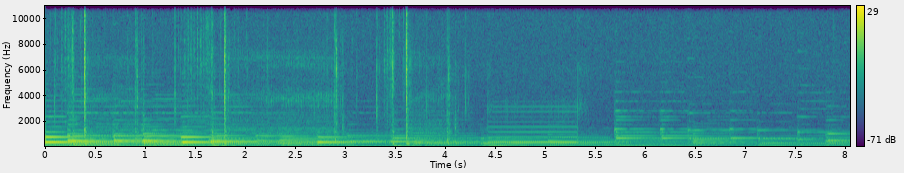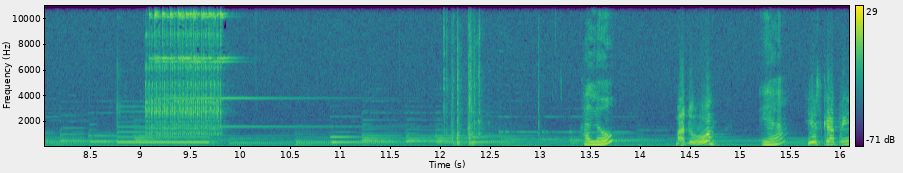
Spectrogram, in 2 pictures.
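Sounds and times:
telephone ringing: 0.0 - 5.9, 8.8 - 12.6
sustained melodic notes: 0.0 - 15.6
speech: 13.5 - 13.8, 14.4 - 16.0.

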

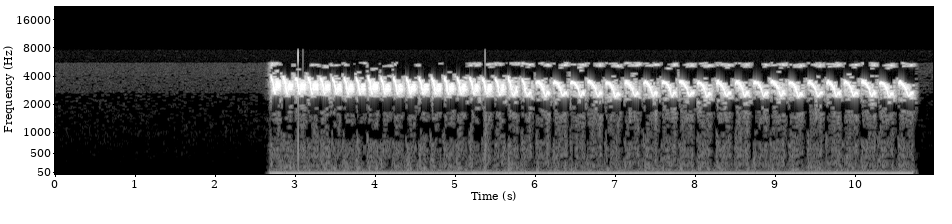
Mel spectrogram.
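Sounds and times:
domestic canary trilling: 2.7 - 10.8.

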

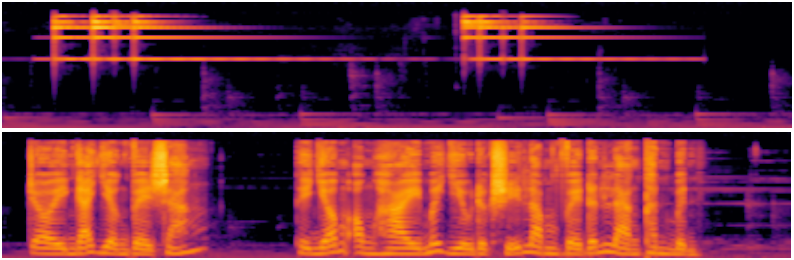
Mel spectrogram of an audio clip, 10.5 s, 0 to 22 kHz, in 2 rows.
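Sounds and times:
bell ringing near a horse stable: 0.3 - 2.3, 3.1 - 4.5
speech: 5.5 - 10.0.

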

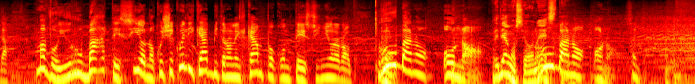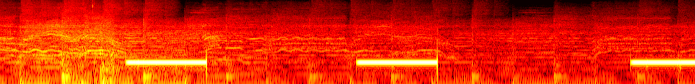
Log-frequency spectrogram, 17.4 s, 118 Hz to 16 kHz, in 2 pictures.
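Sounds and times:
speech: 0.0 - 9.1
ringing tone of an outgoing telephone call: 10.3 - 11.4, 13.2 - 14.2, 16.6 - 17.3.

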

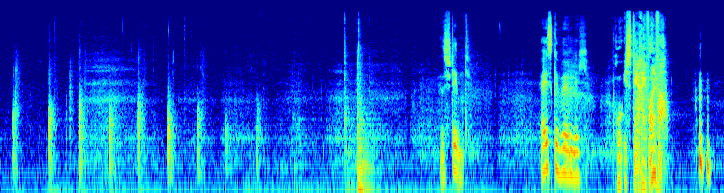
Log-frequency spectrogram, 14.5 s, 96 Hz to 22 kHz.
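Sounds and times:
window shutters being pulled shut and bolted: 6.7 - 7.7
speech: 8.8 - 9.5, 10.8 - 13.4, 14.0 - 14.3.

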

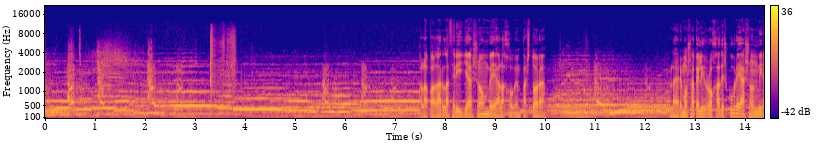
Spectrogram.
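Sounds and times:
steady tonal background: 0.0 - 14.3
dog yipping and barking while herding sheep in a meadow: 0.4 - 1.3, 2.0 - 2.8
speech: 7.7 - 10.3, 12.6 - 14.3.

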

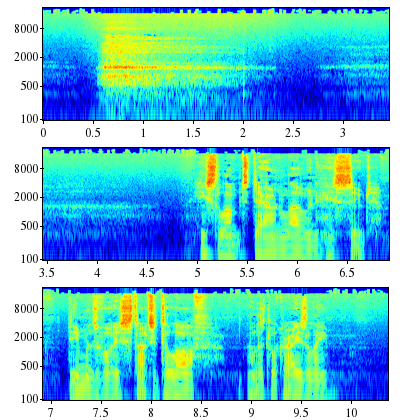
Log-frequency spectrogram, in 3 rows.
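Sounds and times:
heavy exhale: 0.5 - 4.6
speech: 5.0 - 9.9.

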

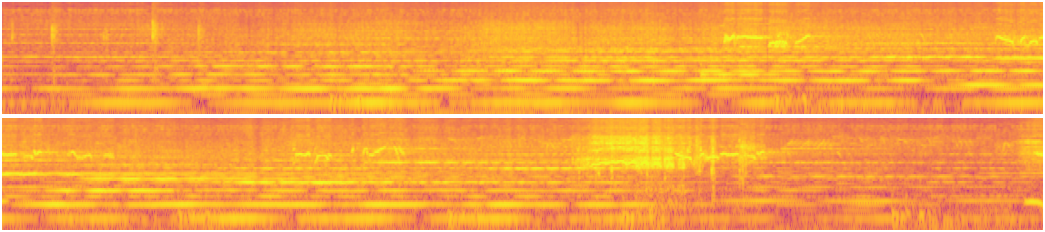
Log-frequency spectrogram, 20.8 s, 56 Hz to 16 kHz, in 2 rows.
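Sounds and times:
steady low tonal drone: 0.0 - 20.8
horse neighing in a palace courtyard: 16.2 - 17.4.

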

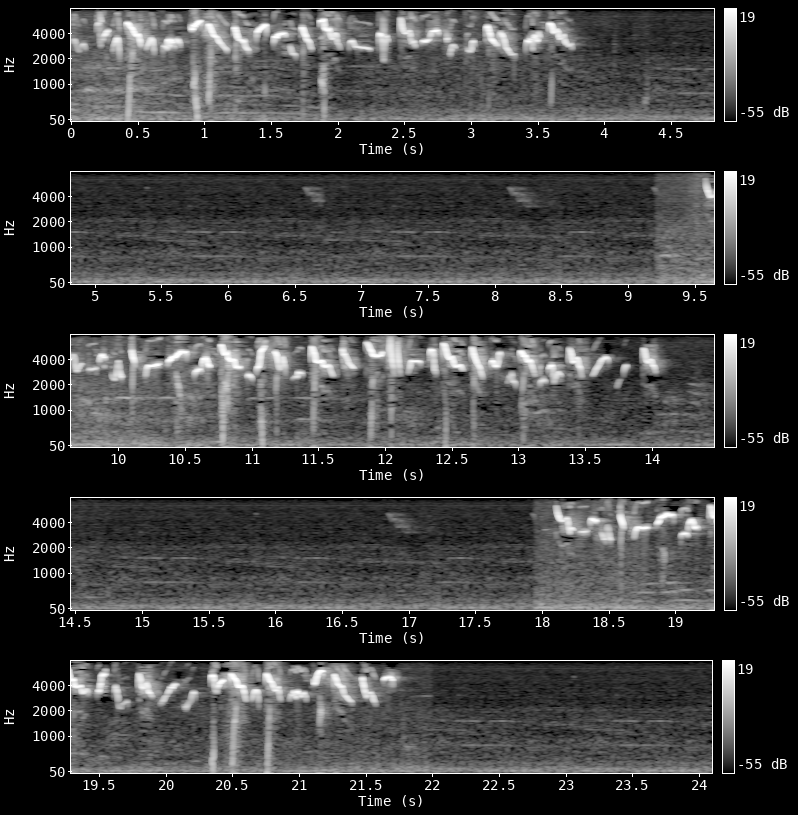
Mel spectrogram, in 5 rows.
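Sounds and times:
white-eye singing rapid high chirps on Lombok: 0.0 - 3.9, 5.6 - 14.2, 16.2 - 22.6.

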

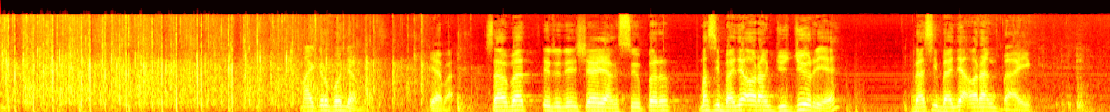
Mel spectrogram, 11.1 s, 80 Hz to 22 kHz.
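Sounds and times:
studio audience applause at a motivational talk show: 0.0 - 4.5
speech: 3.0 - 10.4.

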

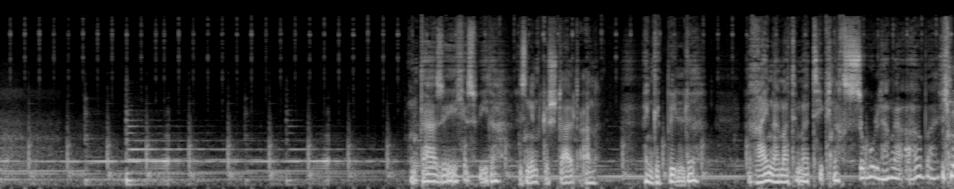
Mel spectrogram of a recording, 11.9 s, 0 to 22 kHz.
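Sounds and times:
wristwatch ticking on a bedside table: 0.0 - 11.9
speech: 5.2 - 11.9.

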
